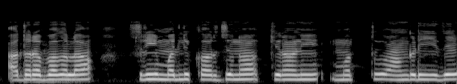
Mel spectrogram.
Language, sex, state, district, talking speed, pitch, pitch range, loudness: Kannada, female, Karnataka, Raichur, 105 wpm, 225 Hz, 220-235 Hz, -18 LUFS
